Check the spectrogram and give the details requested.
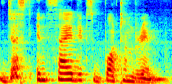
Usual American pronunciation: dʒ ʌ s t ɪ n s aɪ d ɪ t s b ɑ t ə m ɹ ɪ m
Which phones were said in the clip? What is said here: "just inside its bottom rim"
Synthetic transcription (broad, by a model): dʒ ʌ s t ɪ n s aɪ d ɪ t s b ɑ t ə m ɹ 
